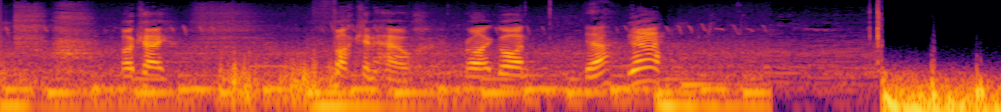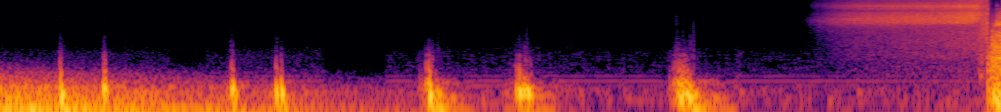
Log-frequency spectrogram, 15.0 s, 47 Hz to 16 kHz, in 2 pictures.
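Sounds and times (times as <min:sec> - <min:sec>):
heartbeat thumping: 0:06.6 - 0:11.8, 0:12.5 - 0:13.1.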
